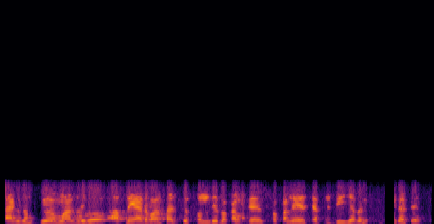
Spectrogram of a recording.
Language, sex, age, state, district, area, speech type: Bengali, male, 18-30, West Bengal, Purba Bardhaman, urban, conversation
